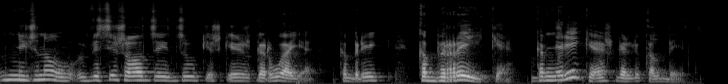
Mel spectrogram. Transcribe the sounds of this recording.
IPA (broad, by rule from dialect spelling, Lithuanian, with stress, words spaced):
nʲɛʒʲɪˈnɐʊ ʋʲɪˈsʲɪ ˈʒoːd͡zɐɪ ˈd͡zuːkʲɪʃʲkʲɪ ɪʒɡɐˈruɔjɛ kɐp ˈrʲɛɪkʲ kɐp ˈrɐɪkʲɛ kɐp nʲɛˈrʲɛɪkʲɛ ˈɐʃ ɡɐˈlʲʊ kɐlʲˈbʲeːt͡s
